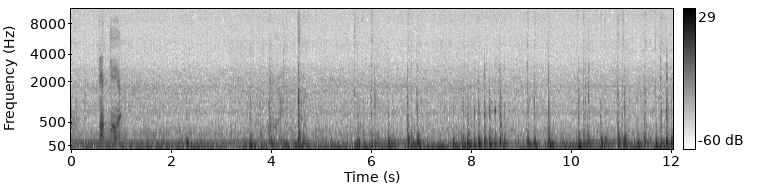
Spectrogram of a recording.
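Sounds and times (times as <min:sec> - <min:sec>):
low rumble: 0:00.0 - 0:12.0
computer keyboard typing: 0:07.7 - 0:12.0.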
